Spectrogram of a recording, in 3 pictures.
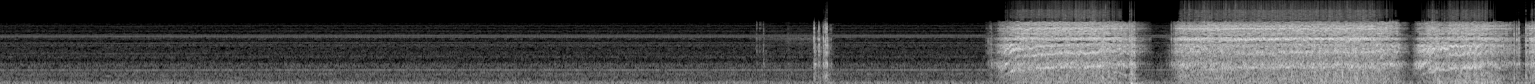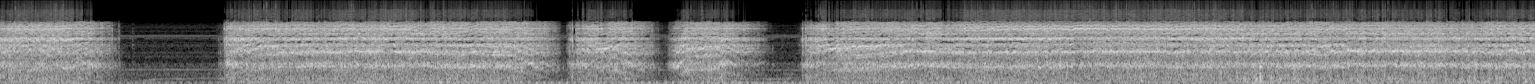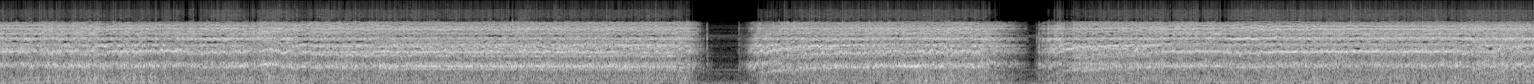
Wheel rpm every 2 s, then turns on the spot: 0, 0, 0, 0, 0, 110, 180, 110, 50, 200, 110, 80, 210, 230, 220, 220, 220, 210, 160, 150, 130, 220, 230.
none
